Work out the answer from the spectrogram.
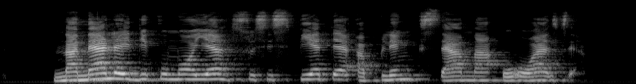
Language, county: Lithuanian, Klaipėda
